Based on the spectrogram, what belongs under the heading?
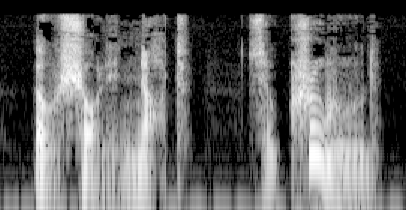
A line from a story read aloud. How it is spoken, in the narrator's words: Dumbledore said quietly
